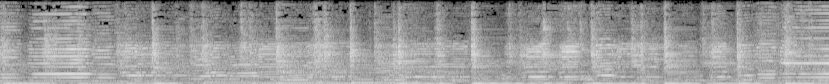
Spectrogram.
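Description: Acoustic guitar strummed with a harmonica playing held notes over it, a live instrumental passage.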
